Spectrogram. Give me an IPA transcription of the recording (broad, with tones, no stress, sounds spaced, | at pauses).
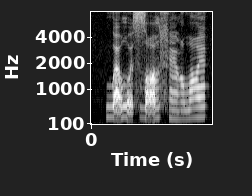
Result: w a̰˦ ʁʷ ɛ̰˧ s zˤ æ̰˧ ʁ ɬ æ̃˨ ʁ ðˤ æ˦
